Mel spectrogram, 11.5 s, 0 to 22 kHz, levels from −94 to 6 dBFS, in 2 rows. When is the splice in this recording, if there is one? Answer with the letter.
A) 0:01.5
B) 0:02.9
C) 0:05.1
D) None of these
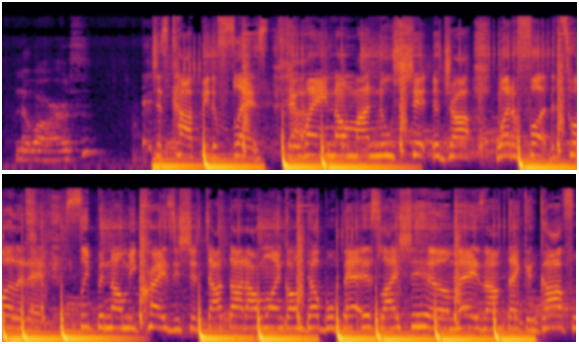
A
